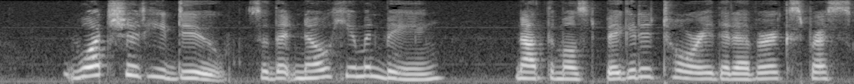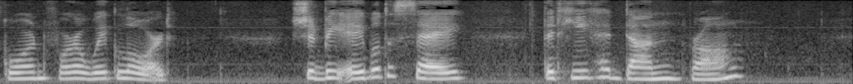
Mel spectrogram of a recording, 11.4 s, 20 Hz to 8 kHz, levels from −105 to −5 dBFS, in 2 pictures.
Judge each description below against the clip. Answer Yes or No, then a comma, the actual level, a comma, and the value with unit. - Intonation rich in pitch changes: No, average, 2.9 semitones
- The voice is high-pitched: Yes, high, 230 Hz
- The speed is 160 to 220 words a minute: Yes, average, 170 wpm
